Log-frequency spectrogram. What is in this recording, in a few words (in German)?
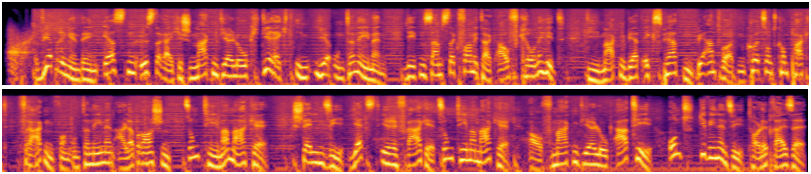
Longspots Radio; Markendialog 2015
